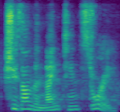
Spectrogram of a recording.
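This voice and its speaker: Woman playing hesitant little schoolboy, plaintive, puzzled, lively pitch, children's story. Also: moderate pace, breathy edge. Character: hesitant, bewildered young schoolboy. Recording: dull lo-fi recording with background noise.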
